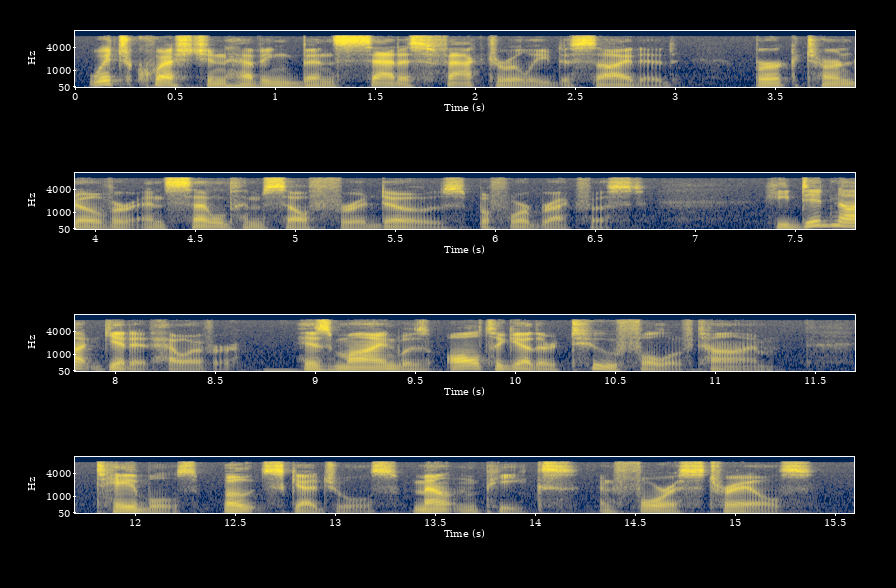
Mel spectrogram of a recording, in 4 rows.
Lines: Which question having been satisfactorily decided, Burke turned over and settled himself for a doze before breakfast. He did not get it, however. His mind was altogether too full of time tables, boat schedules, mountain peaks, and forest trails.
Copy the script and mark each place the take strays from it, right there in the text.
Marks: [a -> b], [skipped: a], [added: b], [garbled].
Which question having been satisfactorily decided, Burke turned over and settled himself for a doze before breakfast. He did not get it, however. His mind was altogether too full of time tables, boat schedules, mountain peaks, and forest trails.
